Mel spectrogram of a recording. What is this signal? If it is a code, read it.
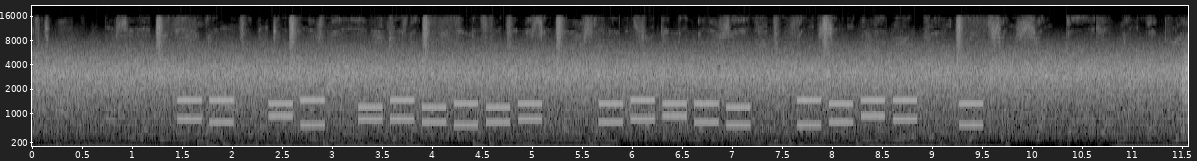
DTMF, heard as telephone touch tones, dialled by machine, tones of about 250 ms, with radio hiss and a squelch burst at the end. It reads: 96 03 794248 59051 35#9 2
